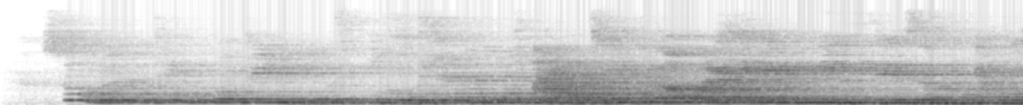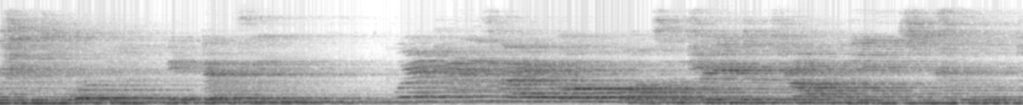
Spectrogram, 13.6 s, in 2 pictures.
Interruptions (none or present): present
